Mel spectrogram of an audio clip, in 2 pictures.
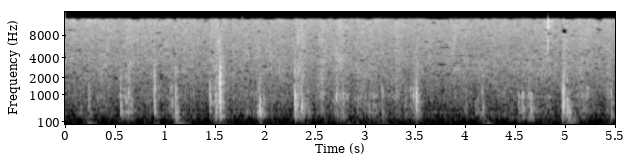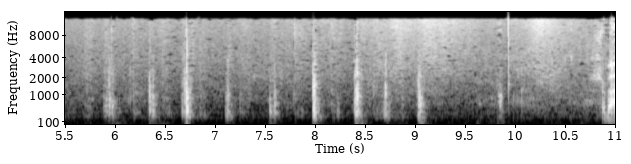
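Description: Sandals slap and scuff on wooden boards.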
